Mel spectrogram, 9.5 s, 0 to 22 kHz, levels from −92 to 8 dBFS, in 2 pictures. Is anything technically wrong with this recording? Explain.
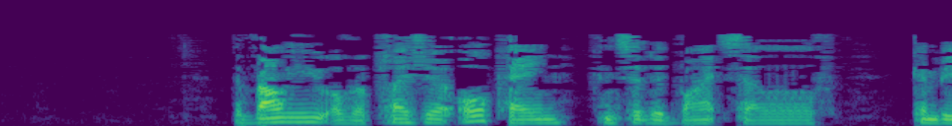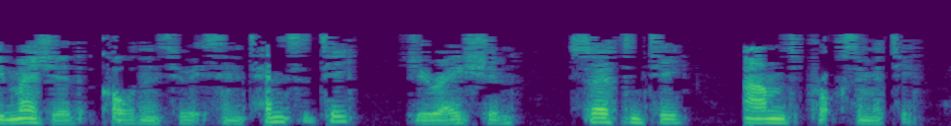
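Yes. Throughout the speech, nothing reaches above 7 kHz and the damage is heavy: dull, smeared sound with a warbling texture, likely AAC compression at a very low bitrate, around 16 kbps. Unlike a simple low-pass filter, the coder also starves the remaining bands, which causes the warble.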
